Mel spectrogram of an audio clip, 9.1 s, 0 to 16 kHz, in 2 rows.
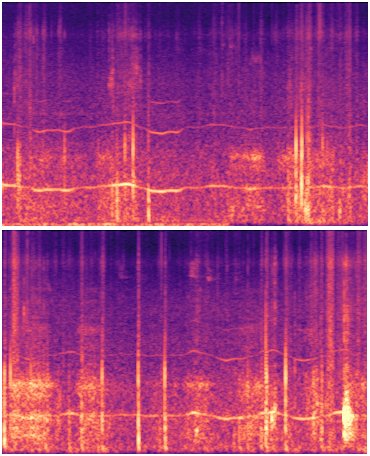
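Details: Old SD2100 metal detector with battery mod, stationary with no target; after stable start, wavering tone near 600 cycles with scattered chirps and pops every 5-10 minutes, becoming unstable. Erratic false signal noise.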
